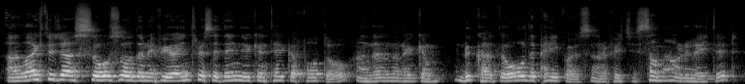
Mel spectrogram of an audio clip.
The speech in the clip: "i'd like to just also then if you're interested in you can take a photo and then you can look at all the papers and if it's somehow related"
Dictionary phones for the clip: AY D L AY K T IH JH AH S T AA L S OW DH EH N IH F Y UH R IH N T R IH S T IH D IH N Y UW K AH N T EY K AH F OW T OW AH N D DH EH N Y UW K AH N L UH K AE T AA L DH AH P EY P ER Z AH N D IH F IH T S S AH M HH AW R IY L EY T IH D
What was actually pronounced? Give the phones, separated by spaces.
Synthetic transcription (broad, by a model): AY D L AY K T IH JH AH S T AA L S OW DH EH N IH F Y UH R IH N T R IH S T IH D IH N Y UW K AH N T EY K AH F OW T OW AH N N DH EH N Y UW K AH N L UH K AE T AA L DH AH P EY P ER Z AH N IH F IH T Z S AH M HH AW R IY L EY T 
